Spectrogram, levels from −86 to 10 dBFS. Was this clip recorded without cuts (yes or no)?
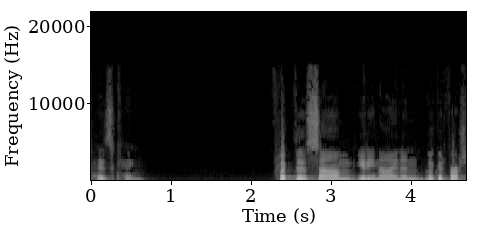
yes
